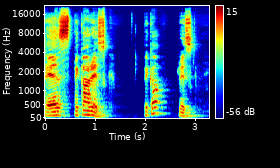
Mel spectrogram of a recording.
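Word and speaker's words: picaresque: तो उनमें से जो आपका फर्स्ट वन है वो है this one which is pronounced as पिकिका risk.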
